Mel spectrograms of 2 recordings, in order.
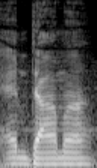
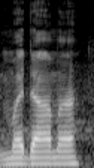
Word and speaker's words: Mdama: I know a lot of people pronounce it Mdama, but I pronounce it Mdama. I think it sounds better that way, and I don't know, I think it's just really cool.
